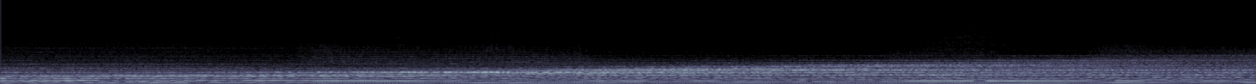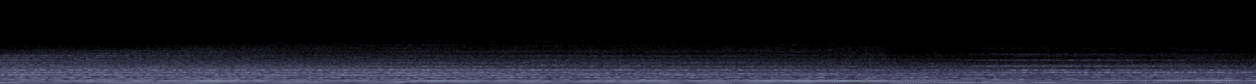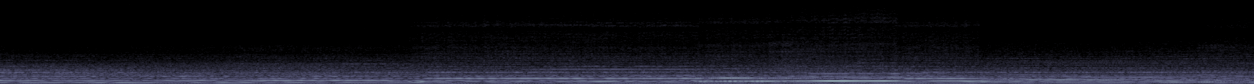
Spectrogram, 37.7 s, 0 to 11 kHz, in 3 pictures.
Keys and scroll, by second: 25.2-27.9 typing, 28.4 Return, 30.9-33.7 typing, 35.1 0, 35.7 2, 36.0 Return.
